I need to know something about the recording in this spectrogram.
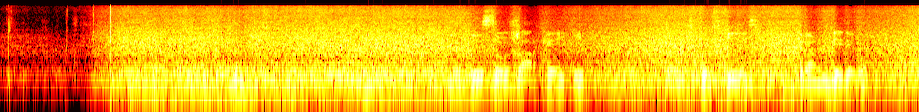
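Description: Small waves wash and splash onto a sandy shore.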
